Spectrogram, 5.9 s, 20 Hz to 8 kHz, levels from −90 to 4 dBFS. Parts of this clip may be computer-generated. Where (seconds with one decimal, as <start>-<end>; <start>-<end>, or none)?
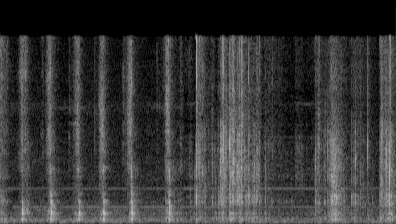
0.0-0.8; 1.3-2.3; 4.8-5.9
